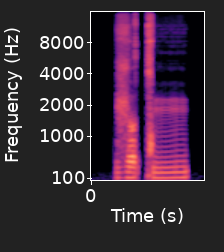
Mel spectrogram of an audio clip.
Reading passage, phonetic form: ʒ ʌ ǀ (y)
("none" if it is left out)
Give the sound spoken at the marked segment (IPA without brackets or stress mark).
y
